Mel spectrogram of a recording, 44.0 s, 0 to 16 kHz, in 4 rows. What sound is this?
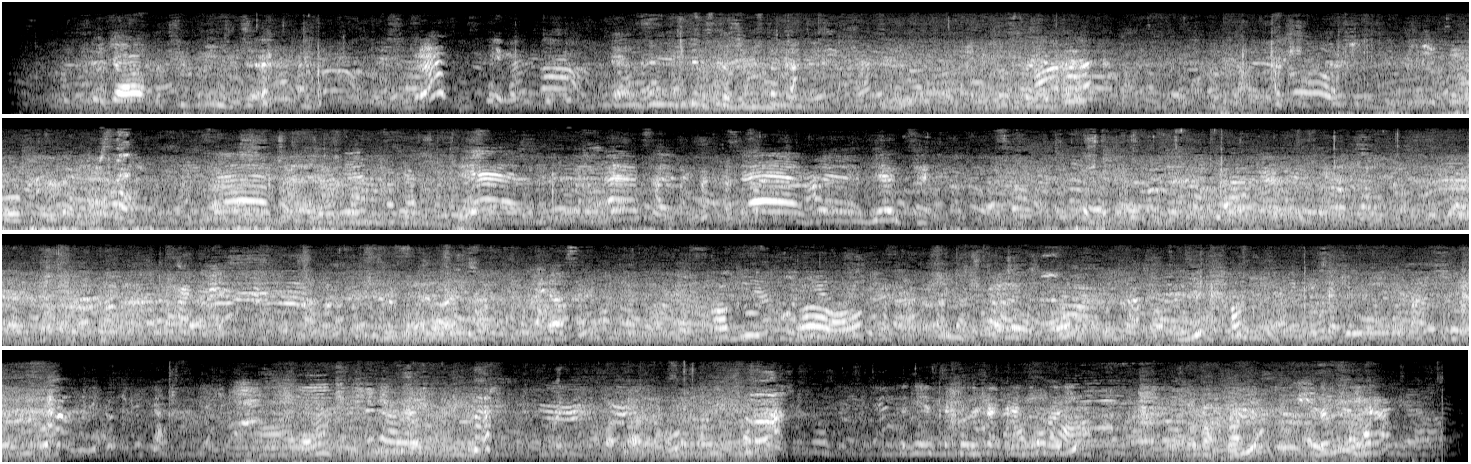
day of strzalkowo waiting for pupils performance270610
27.06.2010: the Day of Strzalkowo village (village in Wielkopolska region in Poland). I was there because I conduct the ethnographic-journalist research about cultural activity for Ministerstwo Kultury i Dziedzictwa Narodowego (Polish Ministry of Culture and National Heritage). the Day of Strzalkowo is an annual fair but this year it was connected with two anniversaries (anniv. of local collective bank and local self-government).
the sounds produced by crowd waiting for the kindergarten pupils performance.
